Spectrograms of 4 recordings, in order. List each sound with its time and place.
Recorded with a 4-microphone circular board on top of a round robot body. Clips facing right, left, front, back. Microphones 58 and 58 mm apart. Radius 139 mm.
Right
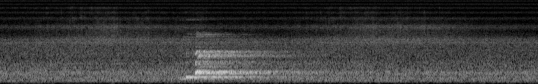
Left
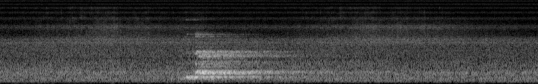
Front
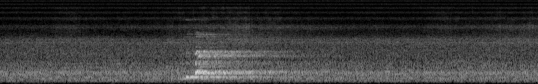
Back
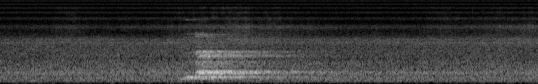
1.8 s a giggle: 40° right, 2 m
